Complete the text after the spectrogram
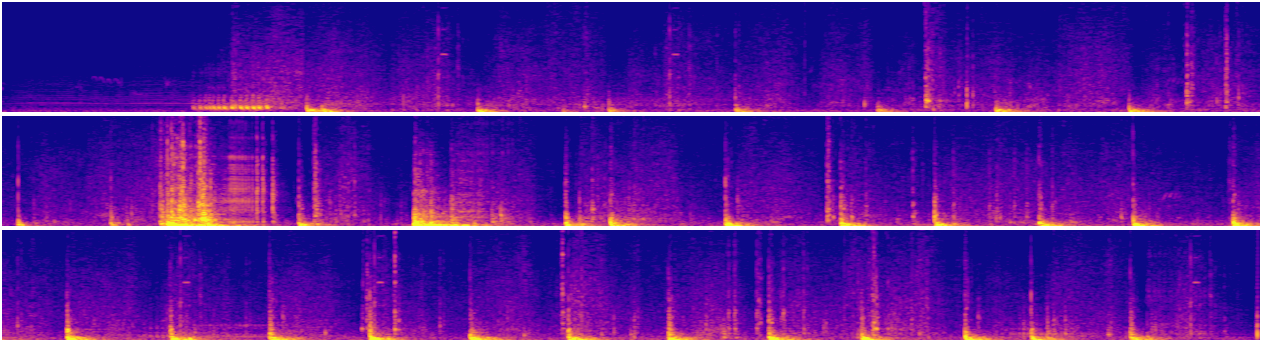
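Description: Heavy boots thud steadily on creaking wooden floorboards.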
